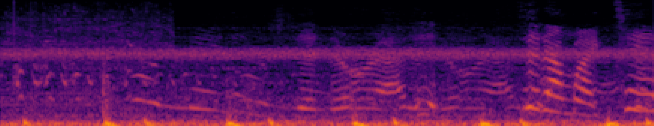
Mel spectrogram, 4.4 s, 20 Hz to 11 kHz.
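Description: Heartbeat sound effect, a double thump about every 0.8 s, with birds chirping over it, the chirps growing busier near the end.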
